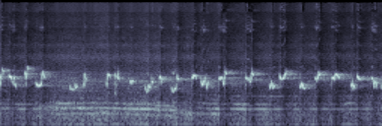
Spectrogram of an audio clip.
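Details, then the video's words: A yellow-vented bulbul sings in lively fighting style, used as a lure: a steady string of short liquid notes sliding up and down, roughly three per second, with low tonal humming behind. "cuk cuk uplik uplik ! trucukan gacor ropel tarung"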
